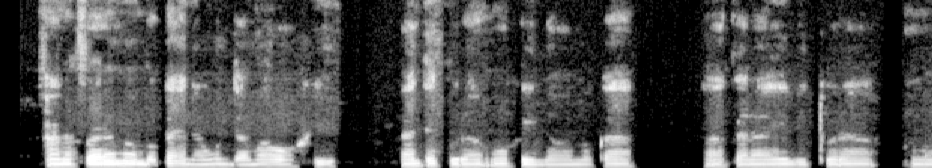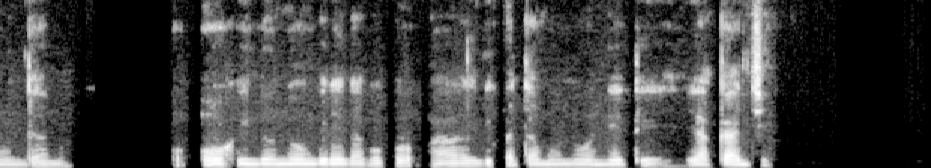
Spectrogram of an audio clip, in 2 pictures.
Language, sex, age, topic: Oshiwambo, male, 25-35, agriculture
